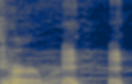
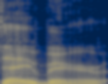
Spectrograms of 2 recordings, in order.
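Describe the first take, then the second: First: The name is said the northern, English-style way. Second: The name is said the down-south, French-style way. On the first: This is how people up north say it. "Up here, it's Herbert" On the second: This is how locals in the south say it. "if you're down there, it's Abear"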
